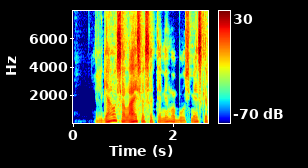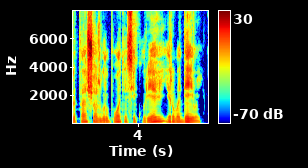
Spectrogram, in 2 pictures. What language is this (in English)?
Lithuanian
